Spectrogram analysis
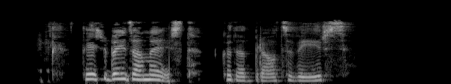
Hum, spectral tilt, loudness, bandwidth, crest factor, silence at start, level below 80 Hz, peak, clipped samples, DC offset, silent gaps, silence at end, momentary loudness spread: none; -2.5 dB/octave; -24 LUFS; 8.4 kHz; 20 dB; 0.4 s; -66 dBFS; -6 dBFS; under 0.1%; under 0.1%; 0.77-0.81 s, 2.05-2.14 s; 1 s; 15 LU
